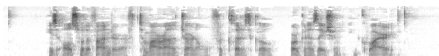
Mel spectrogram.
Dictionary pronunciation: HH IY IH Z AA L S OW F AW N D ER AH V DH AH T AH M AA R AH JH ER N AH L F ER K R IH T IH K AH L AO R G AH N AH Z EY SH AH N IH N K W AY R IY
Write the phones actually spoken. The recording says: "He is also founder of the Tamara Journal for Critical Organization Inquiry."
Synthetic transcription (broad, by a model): HH IY IH Z AA L S OW F AW N D ER AH V T AH M AA R AH JH ER N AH L F ER K L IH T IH K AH L AO R G AH N AH Z EY SH AH N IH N K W AY R IY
